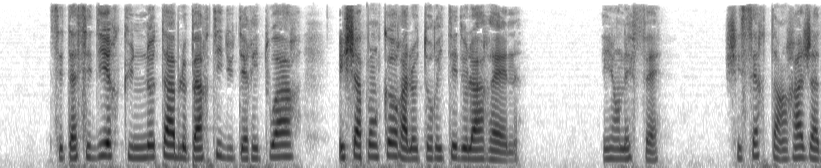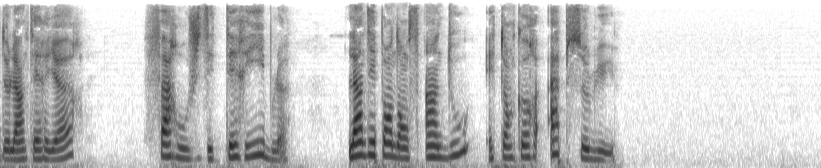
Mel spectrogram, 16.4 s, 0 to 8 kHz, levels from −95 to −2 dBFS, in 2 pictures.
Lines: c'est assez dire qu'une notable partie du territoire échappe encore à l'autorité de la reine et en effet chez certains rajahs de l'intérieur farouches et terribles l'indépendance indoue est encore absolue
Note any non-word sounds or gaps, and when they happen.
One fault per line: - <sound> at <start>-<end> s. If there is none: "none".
none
